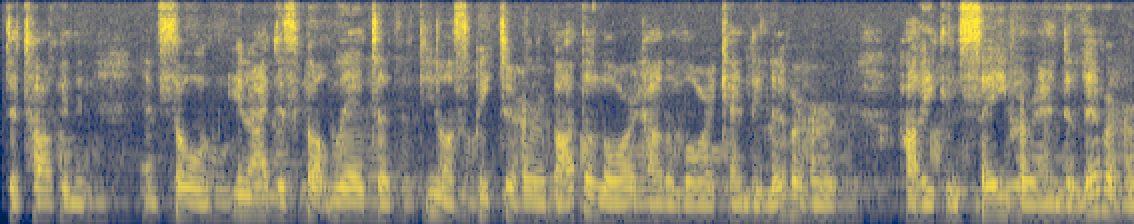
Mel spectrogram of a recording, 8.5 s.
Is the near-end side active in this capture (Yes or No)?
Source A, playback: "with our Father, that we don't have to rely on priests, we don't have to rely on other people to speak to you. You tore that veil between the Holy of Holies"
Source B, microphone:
Yes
